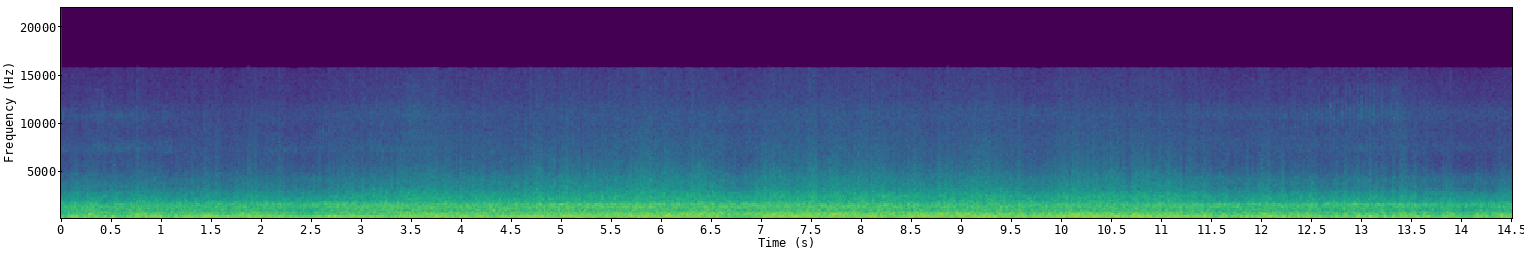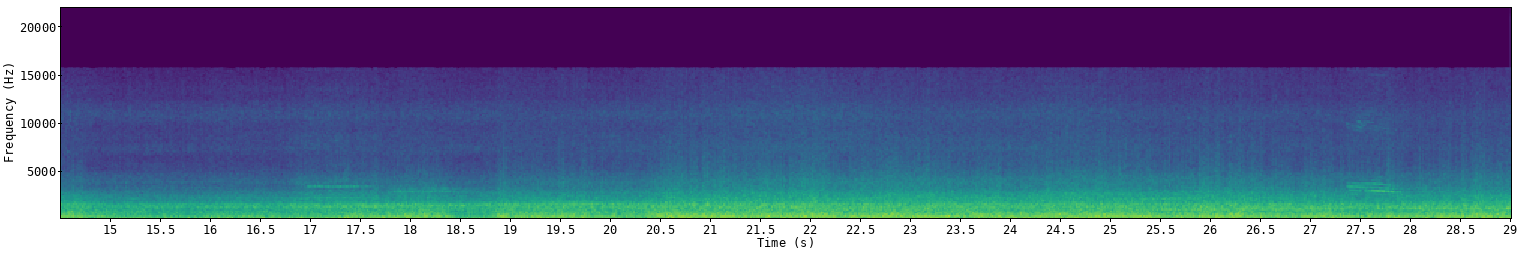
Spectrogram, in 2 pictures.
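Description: A Yamaha R15 V3's 155 cc single-cylinder engine running while the bike is ridden at road speed, mixed with a steady rush of road noise. The sound eases slightly about halfway through, then picks up again.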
